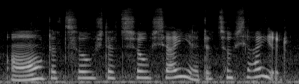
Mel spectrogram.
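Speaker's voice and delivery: high, soft, pitying little voice; saddened. Real, not acted. Reacting to news of a fatal stabbing, saddened.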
